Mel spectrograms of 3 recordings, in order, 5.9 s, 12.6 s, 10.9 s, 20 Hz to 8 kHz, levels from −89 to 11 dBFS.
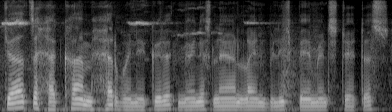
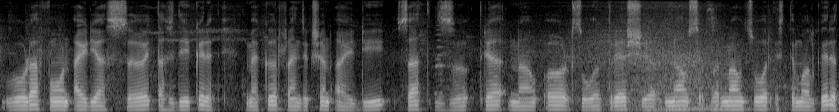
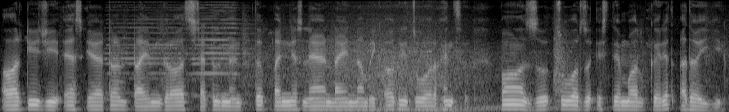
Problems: background sounds at intervals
